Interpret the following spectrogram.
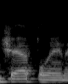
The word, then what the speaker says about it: Chapdelaine: You did a fine job, Chair. That's exactly the way it's pronounced. For the record, my name is Chapdelaine.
